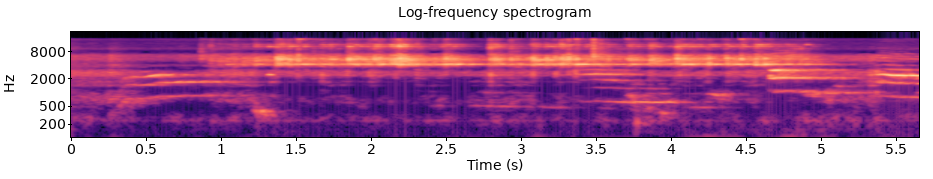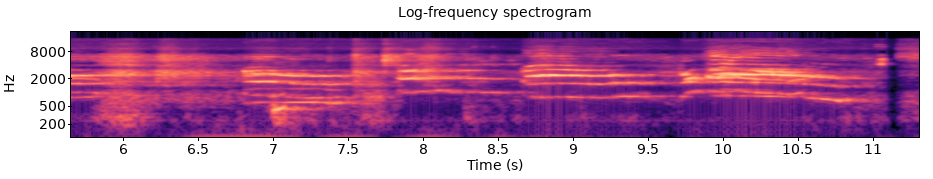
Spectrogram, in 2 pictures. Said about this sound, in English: And while you're here, I have a very interesting recording of some cats who don't speak English. So if you could translate for me what they're saying. I'll play it for you now.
